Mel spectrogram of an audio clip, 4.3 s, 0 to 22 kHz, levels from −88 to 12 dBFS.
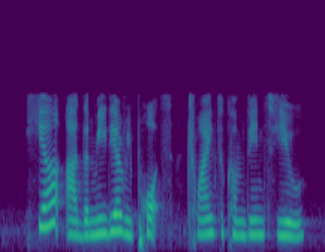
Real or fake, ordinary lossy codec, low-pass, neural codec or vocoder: fake; none; 5.4 kHz; codec, 16 kHz, 8 kbps, FunCodec, trained on LibriTTS, 25 frames a second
